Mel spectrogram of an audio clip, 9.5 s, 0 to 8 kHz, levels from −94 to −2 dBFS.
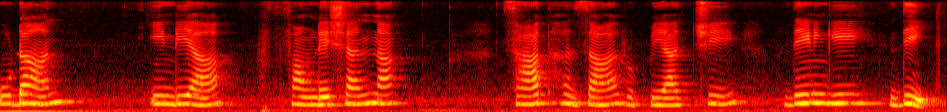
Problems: constant background noise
